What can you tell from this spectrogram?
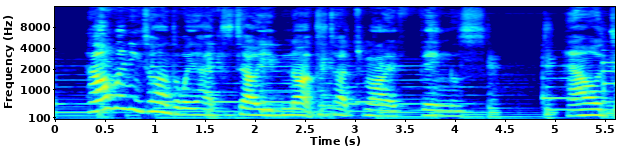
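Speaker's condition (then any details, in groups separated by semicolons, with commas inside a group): Cerebral palsy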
